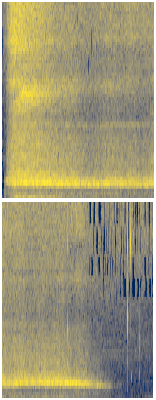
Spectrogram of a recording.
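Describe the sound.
A slow, steady exhale during a breathing exercise lasts about five seconds, sounding breathy and even at a fairly constant level before it tapers off into near silence.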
